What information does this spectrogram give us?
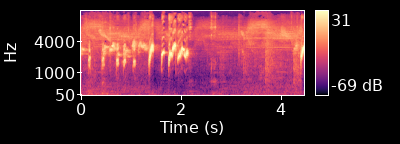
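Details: Red-whiskered bulbul, a short song played to teach young bulbuls, gives a quick run of bright, bubbly whistled notes, rising and falling, then a pause before a final upslurred note.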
